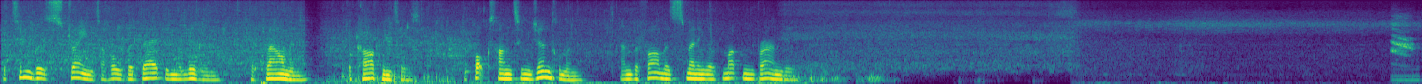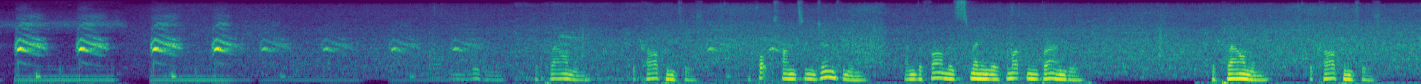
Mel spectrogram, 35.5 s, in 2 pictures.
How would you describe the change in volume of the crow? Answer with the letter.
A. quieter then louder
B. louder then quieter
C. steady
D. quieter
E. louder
D.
